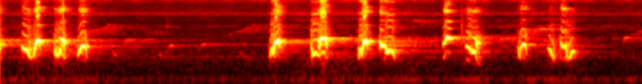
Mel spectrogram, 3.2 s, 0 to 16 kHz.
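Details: Stripe-throated bulbul lure recording from 12 December 2021, meant for aggressive wild birds: four quick bubbly phrases of two or three liquid, slurred notes, spaced about a second apart against a quiet background.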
